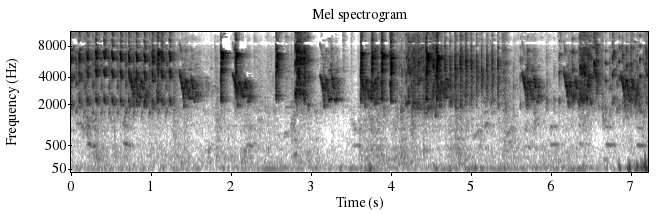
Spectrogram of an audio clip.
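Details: Fischer's lovebirds calling: a buzzy harsh trill at first, then shrill squeaky chirps in clusters separated by short gaps, fairly steady high-pitched chatter throughout.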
